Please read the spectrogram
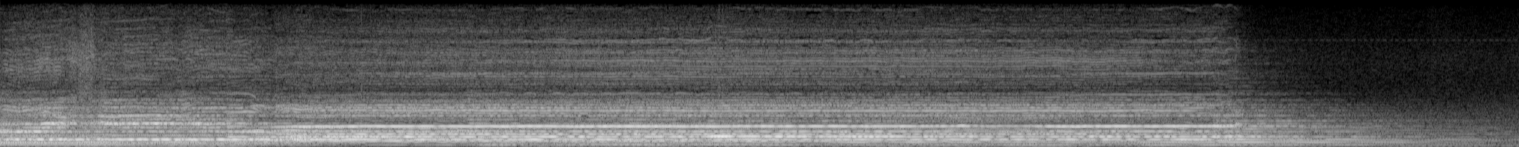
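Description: Mixed-voice church choir singing the final words of an anthem, 'I cheer you on!', holding the closing chord. The chord breaks off about eight seconds in and dies away.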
